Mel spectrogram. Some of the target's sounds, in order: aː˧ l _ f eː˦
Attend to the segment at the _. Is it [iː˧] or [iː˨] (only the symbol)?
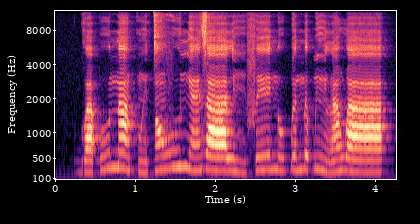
iː˨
